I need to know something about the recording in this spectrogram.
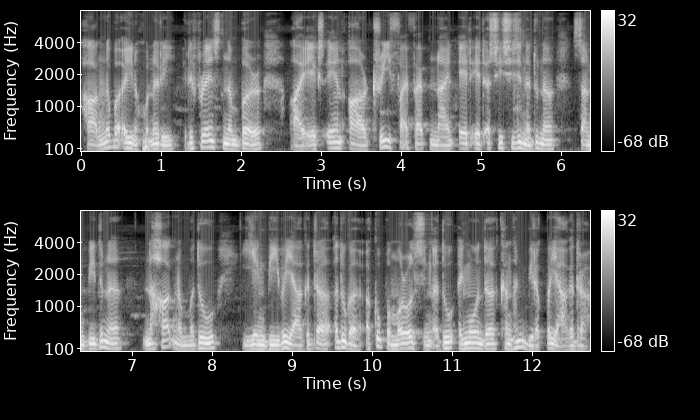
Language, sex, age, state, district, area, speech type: Manipuri, male, 30-45, Manipur, Churachandpur, rural, read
